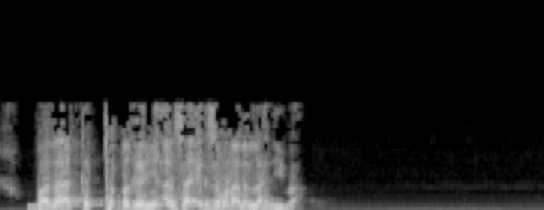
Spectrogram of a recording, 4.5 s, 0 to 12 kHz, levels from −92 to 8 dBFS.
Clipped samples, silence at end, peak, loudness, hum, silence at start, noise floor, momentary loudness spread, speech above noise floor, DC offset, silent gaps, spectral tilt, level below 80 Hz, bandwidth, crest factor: under 0.1%; 2.05 s; -2 dBFS; -17 LUFS; 50 Hz at -50 dBFS; 0.25 s; -60 dBFS; 6 LU; 43 dB; under 0.1%; none; -6 dB/octave; -52 dBFS; 6.4 kHz; 16 dB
